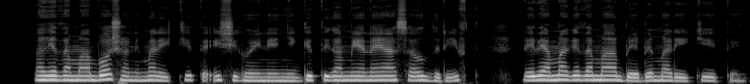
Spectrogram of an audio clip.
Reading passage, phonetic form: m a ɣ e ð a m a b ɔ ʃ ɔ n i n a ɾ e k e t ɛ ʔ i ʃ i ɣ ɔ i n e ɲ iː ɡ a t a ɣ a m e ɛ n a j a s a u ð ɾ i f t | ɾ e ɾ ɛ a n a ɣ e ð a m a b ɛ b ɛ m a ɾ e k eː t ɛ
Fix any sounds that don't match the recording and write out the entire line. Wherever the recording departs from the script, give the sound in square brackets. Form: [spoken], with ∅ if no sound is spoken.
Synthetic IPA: m a ɣ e ð a m a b ɔ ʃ ɔ n i [m] a ɾ e k e t ɛ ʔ i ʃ i ɣ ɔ i n e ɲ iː ɡ [e] t [i] ɣ a m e ɛ n a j a s a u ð ɾ i f t | ɾ e ɾ [e] a [m] a ɣ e ð a m a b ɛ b ɛ m a ɾ e k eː t ɛ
